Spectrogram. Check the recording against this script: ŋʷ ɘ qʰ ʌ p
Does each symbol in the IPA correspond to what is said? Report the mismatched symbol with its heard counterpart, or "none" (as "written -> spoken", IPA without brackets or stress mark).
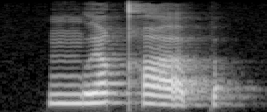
ʌ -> a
